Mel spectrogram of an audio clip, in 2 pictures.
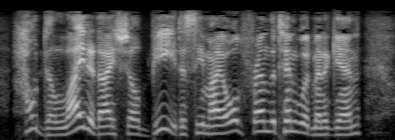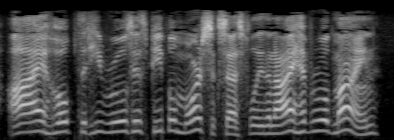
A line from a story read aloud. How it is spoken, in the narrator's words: The Scarecrow became greatly animated at this sight, and exclaimed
